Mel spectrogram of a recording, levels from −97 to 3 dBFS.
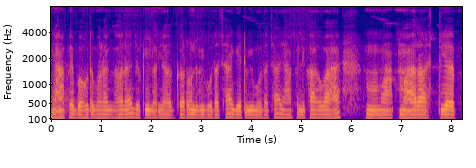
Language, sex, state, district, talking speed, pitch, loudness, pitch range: Hindi, male, Bihar, Araria, 190 wpm, 105 Hz, -28 LUFS, 105-110 Hz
